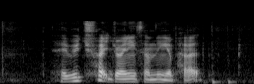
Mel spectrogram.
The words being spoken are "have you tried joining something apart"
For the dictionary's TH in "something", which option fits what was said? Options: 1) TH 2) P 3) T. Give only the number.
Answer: 1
